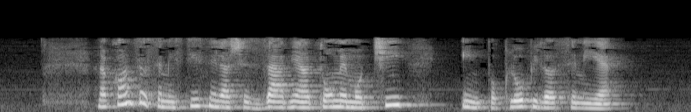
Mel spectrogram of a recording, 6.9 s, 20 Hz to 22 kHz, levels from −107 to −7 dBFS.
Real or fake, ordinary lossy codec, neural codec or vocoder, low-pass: real; MP3, 24 kbps; none; 5.4 kHz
